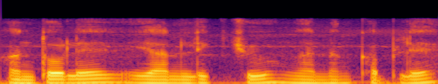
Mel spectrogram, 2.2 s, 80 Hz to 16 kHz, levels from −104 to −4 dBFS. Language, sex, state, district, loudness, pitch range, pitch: Wancho, male, Arunachal Pradesh, Longding, -16 LUFS, 110-120 Hz, 115 Hz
